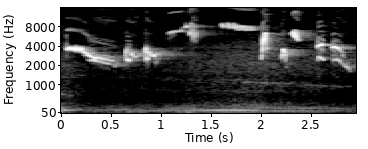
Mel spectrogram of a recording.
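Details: Orange-headed thrush singing, a recording meant to stimulate other birds to sing: a long descending whistle, then quick high chirps and short piercing slurred notes over a low rumbling hum.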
